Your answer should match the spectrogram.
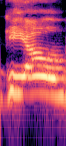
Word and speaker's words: Guillaume: Did I say that right? – It's Guillaume, but it's okay.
